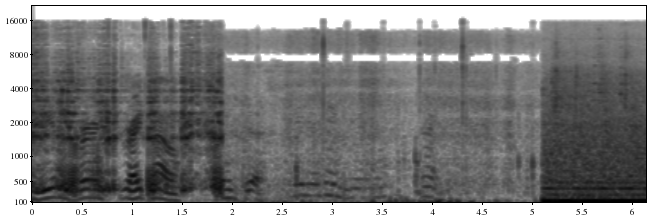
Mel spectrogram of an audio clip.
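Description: Coffee beans rattle and scrape as they are stirred in a metal pan.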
